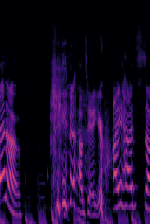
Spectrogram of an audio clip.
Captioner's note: laughs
